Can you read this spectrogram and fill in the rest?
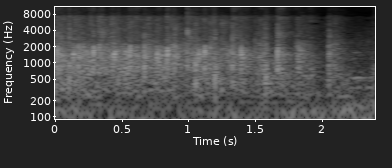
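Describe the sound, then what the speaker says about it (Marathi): An audience at an outdoor felicitation ceremony for Shinde claps together in a dense, sustained round of applause that tapers slightly toward the end. "सगळ्यांनी एकदा टाळ्या वाजवून शिंदे साहेबांचं अभिनंदन करावं"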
